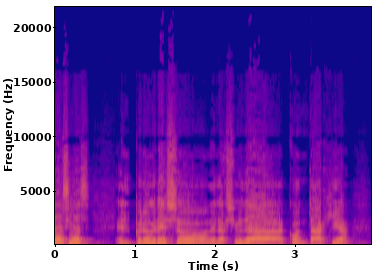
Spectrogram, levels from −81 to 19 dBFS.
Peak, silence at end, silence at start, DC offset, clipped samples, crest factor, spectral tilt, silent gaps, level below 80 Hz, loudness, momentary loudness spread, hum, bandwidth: -8 dBFS; 0.05 s; 0 s; under 0.1%; under 0.1%; 14 dB; -4 dB/octave; none; -58 dBFS; -21 LUFS; 9 LU; none; 18.5 kHz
